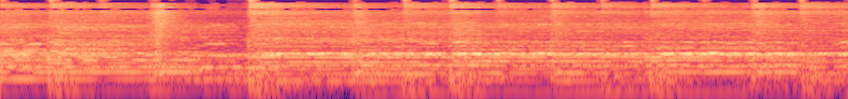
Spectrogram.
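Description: Live band music: several men singing a held note in harmony into microphones over electric guitars, bass and saxophone, moving to a new long-held chord about two seconds in.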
